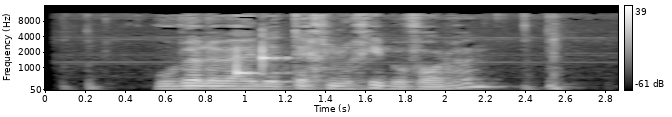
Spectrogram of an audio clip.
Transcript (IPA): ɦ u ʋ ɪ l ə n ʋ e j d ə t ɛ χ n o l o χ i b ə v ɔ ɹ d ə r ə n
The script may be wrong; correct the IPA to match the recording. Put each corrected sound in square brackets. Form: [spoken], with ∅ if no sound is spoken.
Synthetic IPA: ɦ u ʋ ɪ l ə n ʋ [ɛ] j d ə t ɛ χ n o l o χ i b ə v ɔ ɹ d ə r ə n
